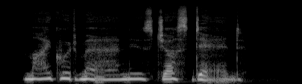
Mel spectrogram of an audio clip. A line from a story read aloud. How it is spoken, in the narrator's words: breathed the woman lowly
